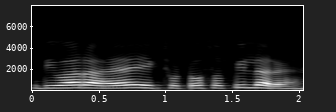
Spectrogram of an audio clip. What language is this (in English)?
Rajasthani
